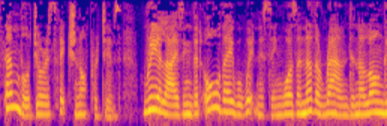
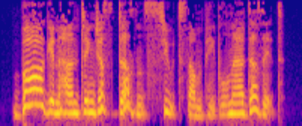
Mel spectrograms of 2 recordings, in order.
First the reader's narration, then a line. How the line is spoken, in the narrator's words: Miss Havisham, who said in an unnecessarily provocative tone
